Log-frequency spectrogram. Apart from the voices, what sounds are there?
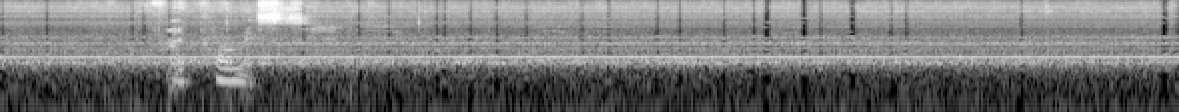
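heat tool blowing hot air to remove glue from a card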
